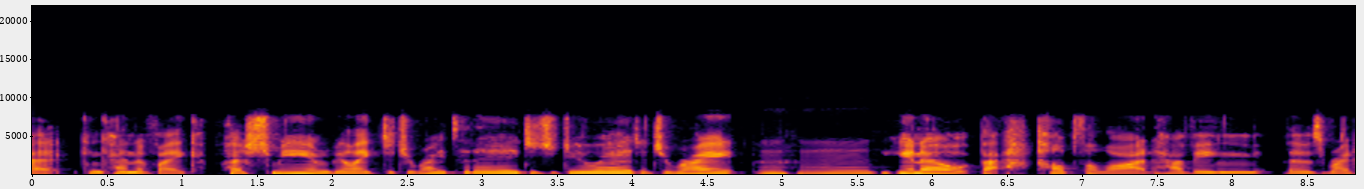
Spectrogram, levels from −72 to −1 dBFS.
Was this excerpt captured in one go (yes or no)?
yes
